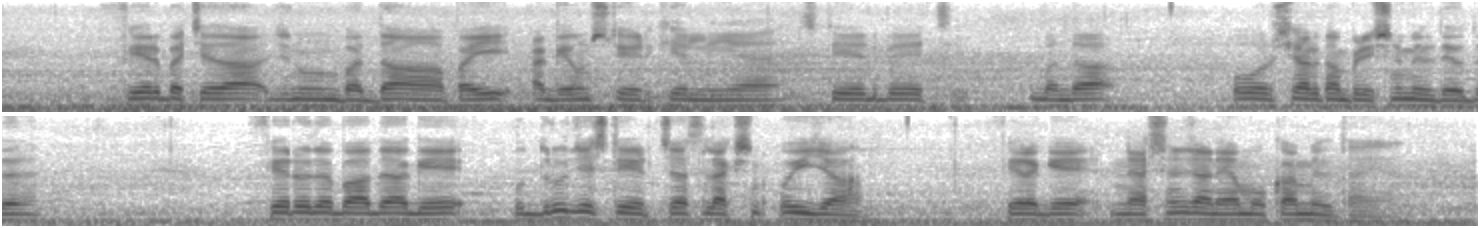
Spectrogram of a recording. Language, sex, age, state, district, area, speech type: Dogri, male, 18-30, Jammu and Kashmir, Samba, rural, spontaneous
